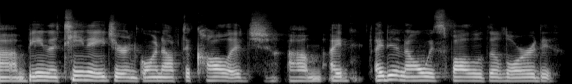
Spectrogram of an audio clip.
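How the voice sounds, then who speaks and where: A woman with an American accent, fairly low in pitch, her loudness very even and her intonation monotone and flat. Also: fairly slow pace. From US Midwest, northern Minnesota. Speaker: missionary. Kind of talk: interview, personal testimony.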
